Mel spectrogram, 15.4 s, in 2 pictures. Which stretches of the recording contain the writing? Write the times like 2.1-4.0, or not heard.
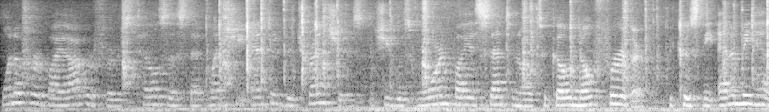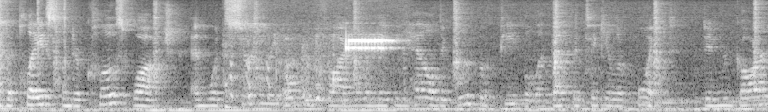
not heard.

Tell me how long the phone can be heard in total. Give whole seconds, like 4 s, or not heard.
2 s.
